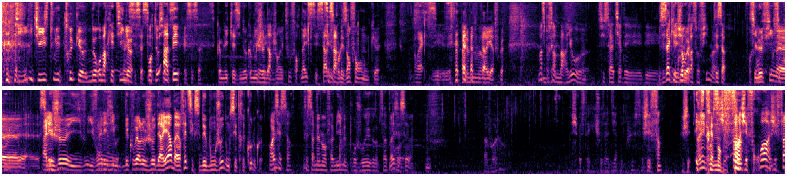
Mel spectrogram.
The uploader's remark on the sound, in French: On enregistre dans un refuge en pleine montagne. Cet enregistrement est dans un refuge au coeur de la montagne.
